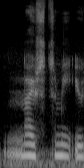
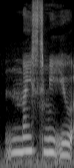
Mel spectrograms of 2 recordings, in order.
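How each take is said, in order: First: A hint of a man's character voice; lightly voiced male neighbour. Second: Lightly raised, polite greeting; a hint of a higher character voice; lightly voiced girl. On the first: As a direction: return the greeting slowly and evenly. Male neighbour returns the greeting. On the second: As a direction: greet a new neighbour politely. Girl greets her new neighbour.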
